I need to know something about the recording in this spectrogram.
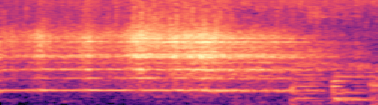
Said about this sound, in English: Is that an easterly train I hear?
